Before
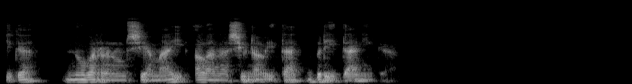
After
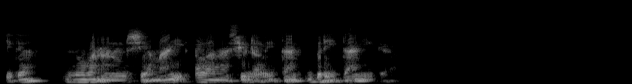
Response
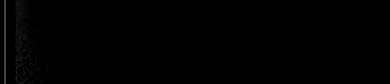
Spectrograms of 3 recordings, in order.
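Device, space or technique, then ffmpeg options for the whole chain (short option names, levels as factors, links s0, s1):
barber-pole phaser into a guitar amplifier: -filter_complex "[0:a]asplit=2[s0][s1];[s1]afreqshift=1.6[s2];[s0][s2]amix=inputs=2:normalize=1,asoftclip=type=tanh:threshold=0.0708,highpass=81,equalizer=f=160:t=q:w=4:g=5,equalizer=f=650:t=q:w=4:g=-6,equalizer=f=1100:t=q:w=4:g=-7,lowpass=f=3500:w=0.5412,lowpass=f=3500:w=1.3066,volume=0.841"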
